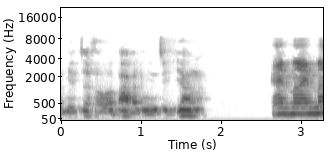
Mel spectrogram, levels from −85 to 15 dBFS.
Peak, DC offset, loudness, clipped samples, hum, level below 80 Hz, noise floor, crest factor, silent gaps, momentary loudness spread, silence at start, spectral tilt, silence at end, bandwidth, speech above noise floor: -8 dBFS; under 0.1%; -25 LUFS; under 0.1%; none; -72 dBFS; -83 dBFS; 18 dB; none; 15 LU; 0 s; -5 dB/octave; 0 s; 8.4 kHz; 59 dB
